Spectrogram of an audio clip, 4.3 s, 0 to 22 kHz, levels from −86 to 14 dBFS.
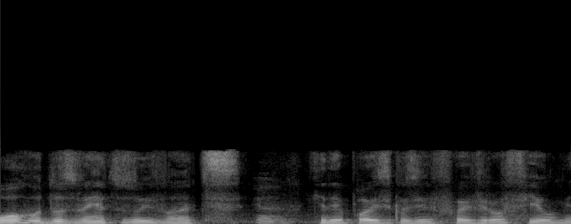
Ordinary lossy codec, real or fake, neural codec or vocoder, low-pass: AAC, 32 kbps; real; none; 7.2 kHz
